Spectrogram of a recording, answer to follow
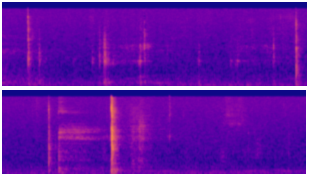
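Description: Scattered light clicks and taps of a metal scoop against a mini waffle maker as batter is dropped in and the lid is shut, with one sharper knock a little past four seconds in.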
